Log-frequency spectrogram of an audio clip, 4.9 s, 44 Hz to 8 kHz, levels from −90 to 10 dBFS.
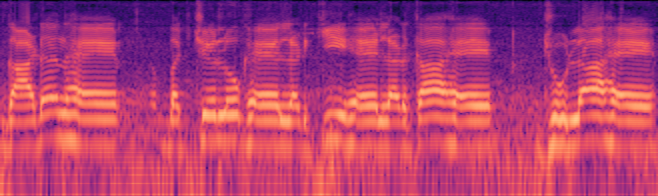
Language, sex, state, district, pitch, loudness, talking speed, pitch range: Hindi, male, Maharashtra, Mumbai Suburban, 165 Hz, -10 LUFS, 135 wpm, 160-180 Hz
